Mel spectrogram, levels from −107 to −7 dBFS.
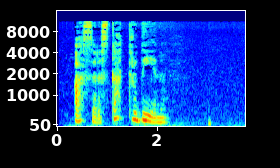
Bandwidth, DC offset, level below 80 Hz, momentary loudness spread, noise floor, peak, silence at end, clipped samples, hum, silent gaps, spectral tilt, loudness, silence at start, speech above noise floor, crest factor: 11.5 kHz; under 0.1%; -68 dBFS; 10 LU; -70 dBFS; -16 dBFS; 0.7 s; under 0.1%; none; none; -4 dB/octave; -34 LUFS; 0.35 s; 36 dB; 22 dB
